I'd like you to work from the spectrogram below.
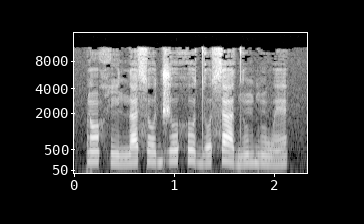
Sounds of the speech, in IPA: ɾ ɔ̃˧ h ĩ˨ n a˨˦ s o˧ d͡ʒ o˦ h o˦˨ d o˨˦ s a˦˨ d ũ˧ b ũ˨ w ɛ̃˨˦

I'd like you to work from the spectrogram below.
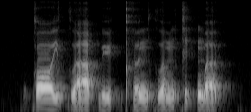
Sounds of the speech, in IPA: k ɔː˧ j kʷ aː˨˥ p̚ yː˨ k̚ pʰ ɵ˧ n kʷ ɐ˨˧ m k ɪ˥ k̚ m ɐ˨ k̚

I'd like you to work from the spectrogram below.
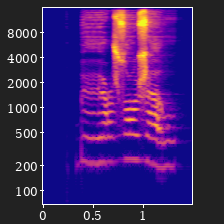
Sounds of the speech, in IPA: ɓ ʏː ɭ zˤ o ʐ ɐ w

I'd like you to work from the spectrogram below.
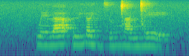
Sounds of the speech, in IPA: p w e l a ʔ ɨ j ɐ j d͡z u ŋ͡ǀ a ŋ͡ǀ e

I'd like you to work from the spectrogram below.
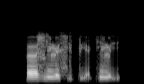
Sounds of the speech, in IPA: ɜ ɮ ĩ ɭ ɪ x ḭ pʲ æ̰ k ĩ ɭ ḭ

